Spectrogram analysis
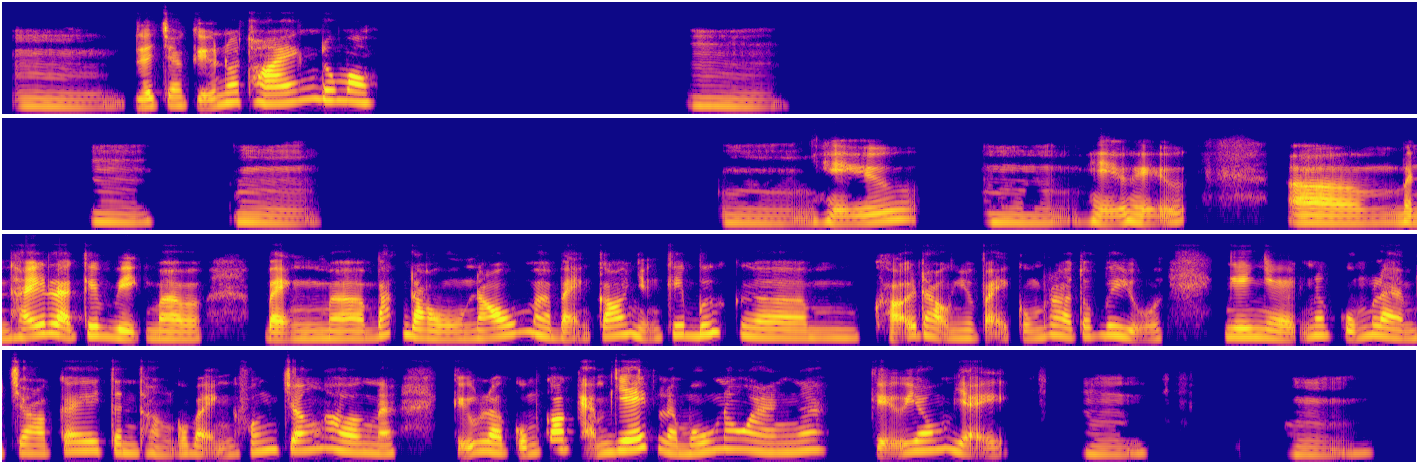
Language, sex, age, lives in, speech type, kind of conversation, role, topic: Vietnamese, female, 30-34, Vietnam, conversation, podcast, host, Bạn có bí quyết nào để nấu ăn nhanh mà vẫn ngon và đủ chất cho người bận rộn không?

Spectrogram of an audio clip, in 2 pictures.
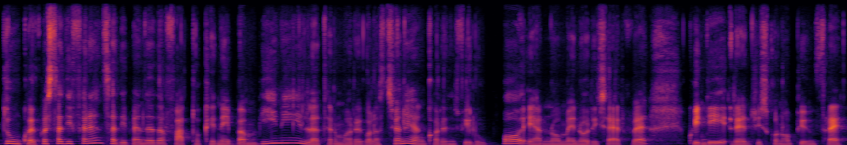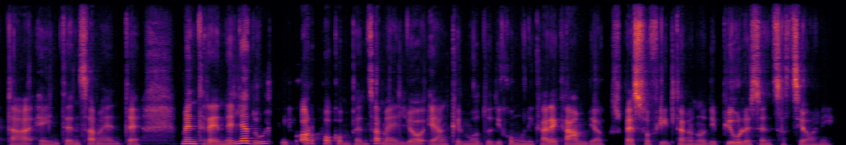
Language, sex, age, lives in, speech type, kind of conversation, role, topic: Italian, female, 40-44, Italy, read, expert-assistant, expert, Potresti darmi un esempio pratico di come il corpo mantiene la temperatura costante, anche quando ci sono sbalzi climatici improvvisi?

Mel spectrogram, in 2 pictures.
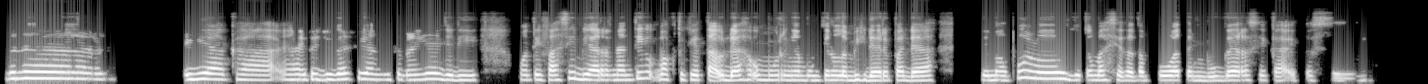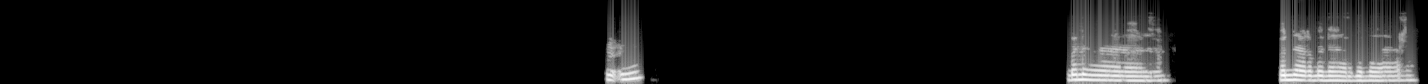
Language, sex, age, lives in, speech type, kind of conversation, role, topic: Indonesian, female, 30-34, Indonesia, conversation, unstructured, none, Apa yang biasanya membuat kamu termotivasi untuk berolahraga?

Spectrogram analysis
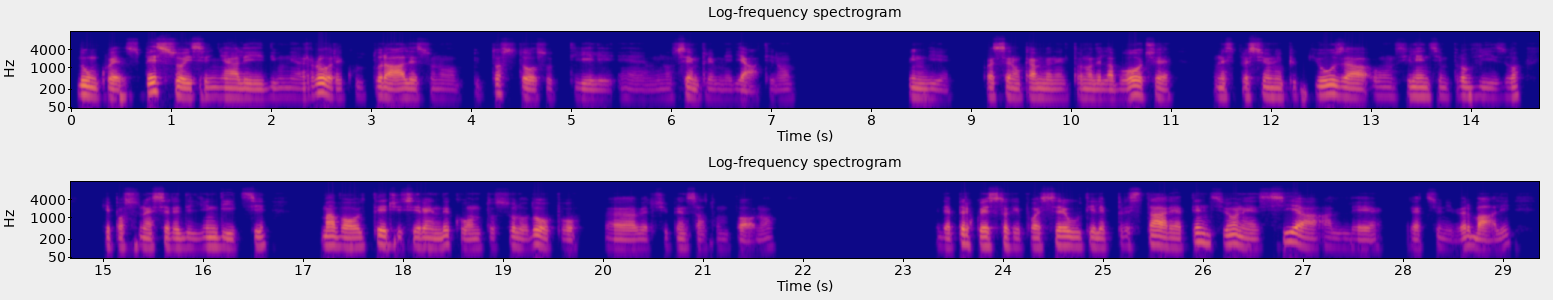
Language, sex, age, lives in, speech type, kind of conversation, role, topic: Italian, male, 25-29, Italy, read, expert-assistant, expert, Come si costruiscono relazioni autentiche tra culture diverse?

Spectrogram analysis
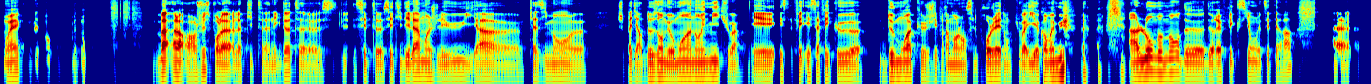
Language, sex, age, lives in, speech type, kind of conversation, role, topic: French, male, 30-34, France, conversation, advice, user, Envisagez-vous de reprendre des études ou de vous reconvertir professionnellement à l’âge adulte, et pour quelles raisons ?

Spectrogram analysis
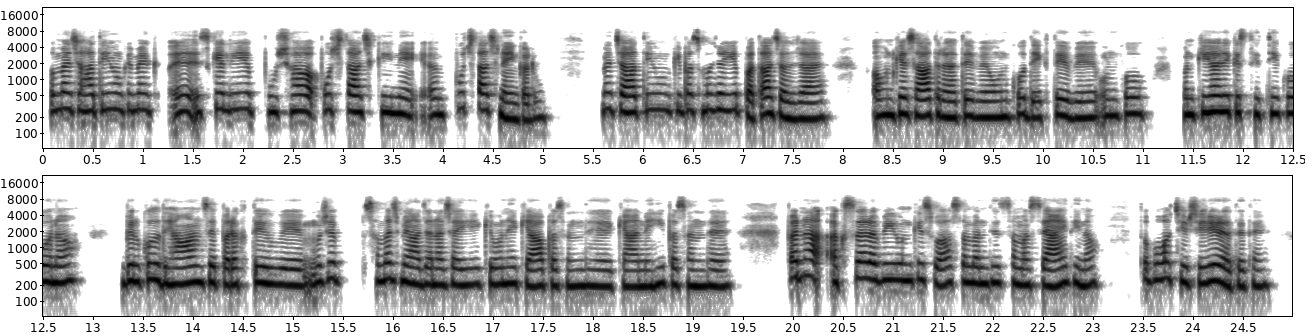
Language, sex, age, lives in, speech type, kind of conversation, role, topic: Hindi, female, 55-59, India, conversation, advice, user, मैं किसी के लिए यादगार और उपयोगी उपहार कैसे चुन सकता/सकती हूँ?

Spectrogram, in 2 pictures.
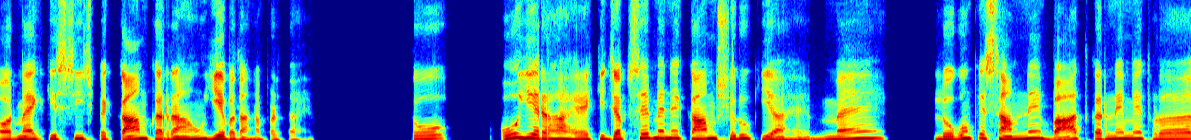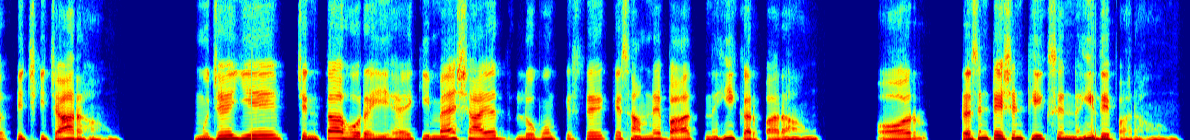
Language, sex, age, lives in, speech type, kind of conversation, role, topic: Hindi, male, 45-49, India, conversation, advice, user, मैं समूह में बिना घबराहट आत्मविश्वास से कैसे बोल सकता/सकती हूँ?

